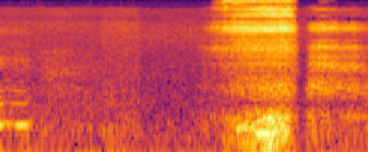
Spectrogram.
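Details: One rough, rumbling snore lasting about a second over quiet background noise; snoring.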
